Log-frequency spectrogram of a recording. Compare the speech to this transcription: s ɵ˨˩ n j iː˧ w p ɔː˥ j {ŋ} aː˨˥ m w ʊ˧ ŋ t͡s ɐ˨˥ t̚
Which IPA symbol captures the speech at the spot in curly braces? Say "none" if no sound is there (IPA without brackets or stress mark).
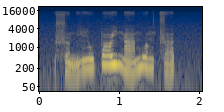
ŋ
